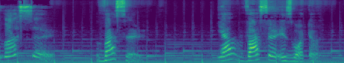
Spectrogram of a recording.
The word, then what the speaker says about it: Wasser: Everywhere we were considering S and Z, right? But this is not Wasser. It is Wasser.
